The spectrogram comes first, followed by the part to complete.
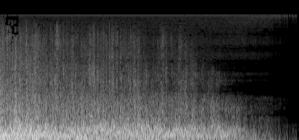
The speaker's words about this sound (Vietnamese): Một tiếng trầm đục vang lên, đại môn từ từ mở ra.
